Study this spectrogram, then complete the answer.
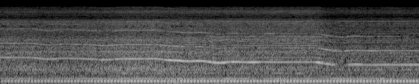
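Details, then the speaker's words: Router switched on after unlocking, with a generator droning in the background: the motor whine slides lower, steady and even, as speed is dialed down. The router runs normally at low speed. "Look how slow that goes. You can go all the way down to 1, and man, that thing is going very slow."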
